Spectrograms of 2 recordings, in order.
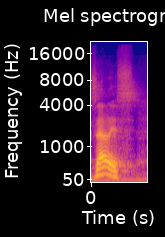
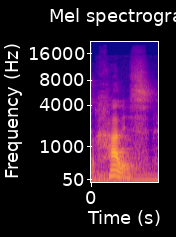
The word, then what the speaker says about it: Xaalys: are promoting is that zealous actually pronounced Hollis it means money Jean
